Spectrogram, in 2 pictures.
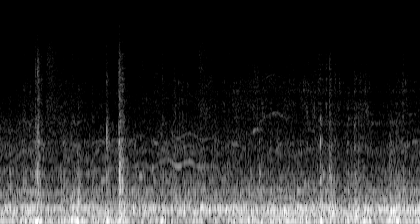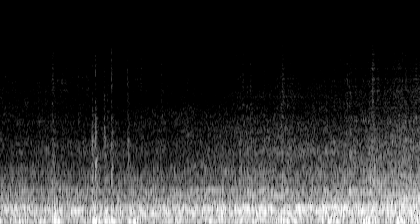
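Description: Roller coaster train rumbling along its track, heard from aboard the car, with a few sharp clacks; the rumble grows gradually louder.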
